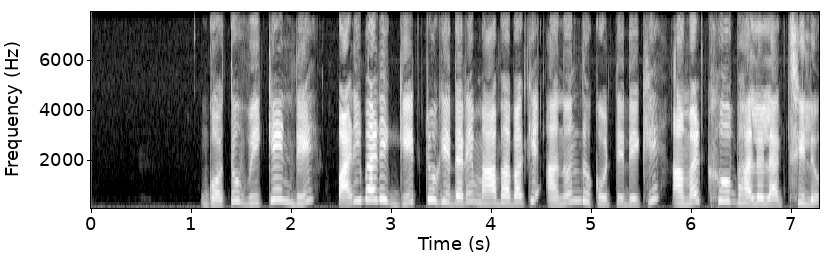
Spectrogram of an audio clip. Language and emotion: Bengali, happy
